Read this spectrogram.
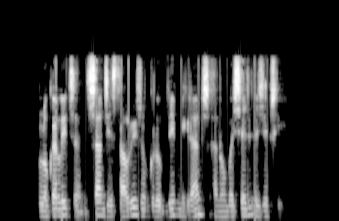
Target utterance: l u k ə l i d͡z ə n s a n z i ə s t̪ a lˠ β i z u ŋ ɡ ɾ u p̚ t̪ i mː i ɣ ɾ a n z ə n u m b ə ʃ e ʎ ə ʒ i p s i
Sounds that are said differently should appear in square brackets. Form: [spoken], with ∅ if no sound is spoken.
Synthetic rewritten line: l u k ə l i d͡z ə n s a n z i ə s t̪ a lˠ β i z u ŋ ɡ ɾ u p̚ [d̪] i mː i ɣ ɾ a n z ə n u m b ə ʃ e ʎ ə ʒ i p s i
